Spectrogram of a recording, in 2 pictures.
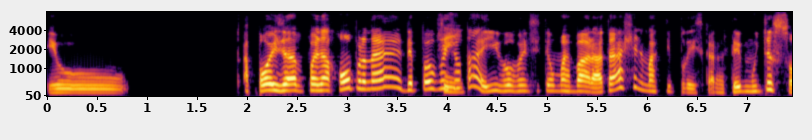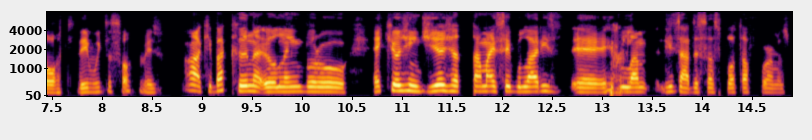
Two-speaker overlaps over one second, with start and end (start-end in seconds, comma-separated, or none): none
